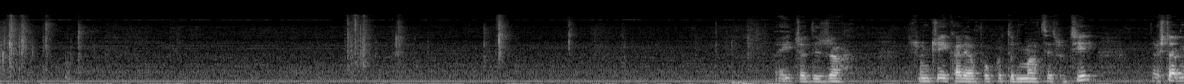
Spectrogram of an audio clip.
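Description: Sausages are handled and set down on rustling paper.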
